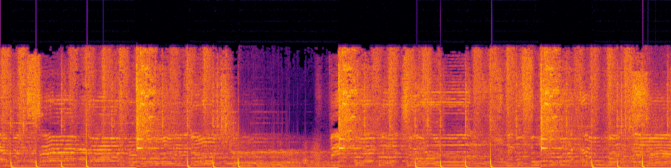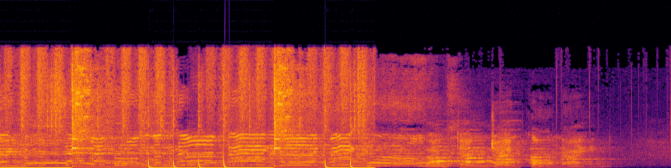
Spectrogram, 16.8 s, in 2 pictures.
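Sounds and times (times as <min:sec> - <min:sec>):
mega funk from car sound system with open trunk: 0:00.0 - 0:13.1.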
